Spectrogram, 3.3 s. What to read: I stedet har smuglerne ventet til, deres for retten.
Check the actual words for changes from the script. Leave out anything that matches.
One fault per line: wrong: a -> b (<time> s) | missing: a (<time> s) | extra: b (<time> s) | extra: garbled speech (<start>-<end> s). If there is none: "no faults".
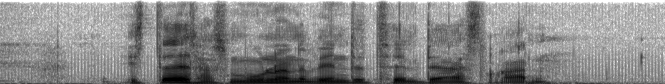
no faults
